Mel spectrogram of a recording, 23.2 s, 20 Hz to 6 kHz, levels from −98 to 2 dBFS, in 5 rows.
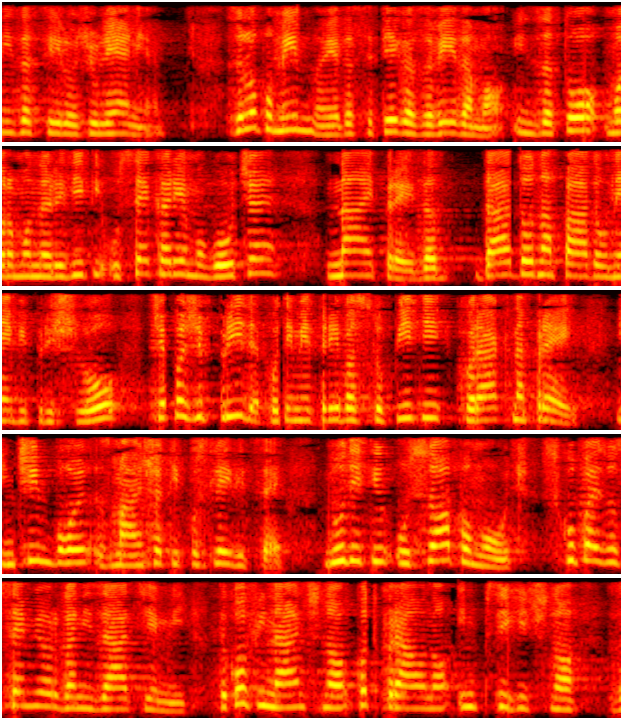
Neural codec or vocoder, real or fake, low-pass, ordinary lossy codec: none; real; 5.4 kHz; AAC, 24 kbps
